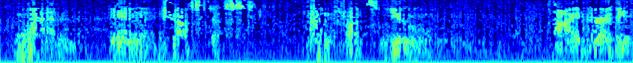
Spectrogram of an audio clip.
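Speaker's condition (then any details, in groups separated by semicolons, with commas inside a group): No condition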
